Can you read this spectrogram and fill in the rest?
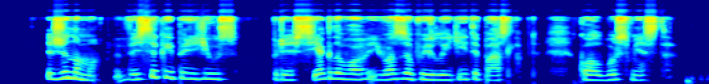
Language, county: Lithuanian, Vilnius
